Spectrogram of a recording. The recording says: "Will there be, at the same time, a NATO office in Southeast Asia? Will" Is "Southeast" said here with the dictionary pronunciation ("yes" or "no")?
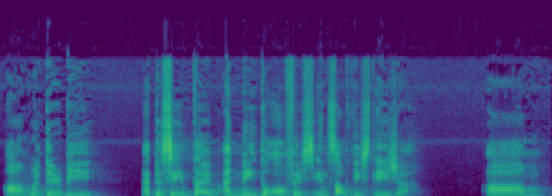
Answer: yes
